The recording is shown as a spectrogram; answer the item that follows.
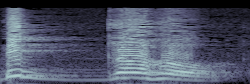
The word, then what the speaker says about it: বিদ্রোহ: দৃত্ত উচ্চারণ হবে যেমন বিদ্রোহ এই যে দ এর সাথে একটা র ফলা রয়েছে সেজন্য দ বর্ণটা দুইবার উচ্চারণ করা হয়েছে বিদ্রোহ দৃত্ত উচ্চারণ হয়েছে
